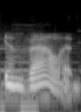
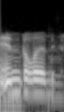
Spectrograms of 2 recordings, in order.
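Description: First: The stress is on the second syllable. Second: The stress is on the first syllable.

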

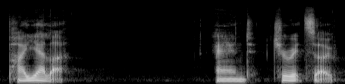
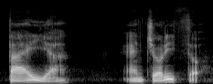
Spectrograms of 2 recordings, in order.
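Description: First: The words are said with English sounds. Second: The words are said with Spanish sounds. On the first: "We say paella and chorizo" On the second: "instead of paella and chorizo"

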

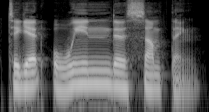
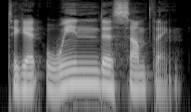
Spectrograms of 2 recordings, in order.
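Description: First: The word 'of' is reduced to a schwa. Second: The word 'of' is reduced to a schwa.

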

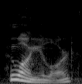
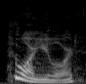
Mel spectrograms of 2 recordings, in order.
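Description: First: The question is said in a calm, plain way. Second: The question is said in a tense, forceful way. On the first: The speaker calls it wrong. "on our screen it says" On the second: The speaker calls it right. "I'm thinking it was a little more intense than that"

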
